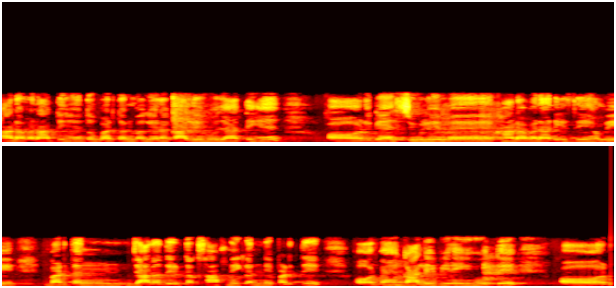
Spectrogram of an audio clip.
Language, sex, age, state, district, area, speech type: Hindi, female, 18-30, Madhya Pradesh, Hoshangabad, rural, spontaneous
